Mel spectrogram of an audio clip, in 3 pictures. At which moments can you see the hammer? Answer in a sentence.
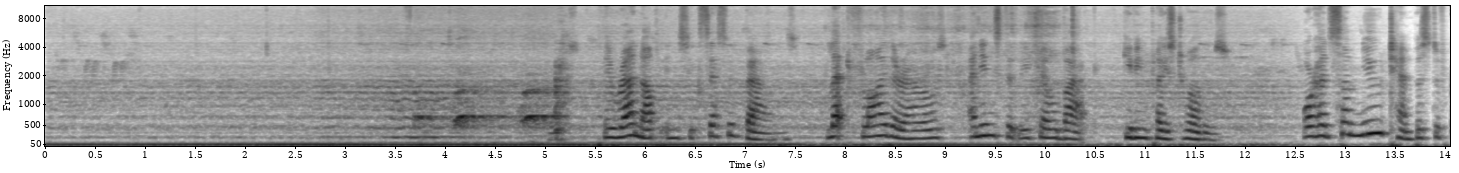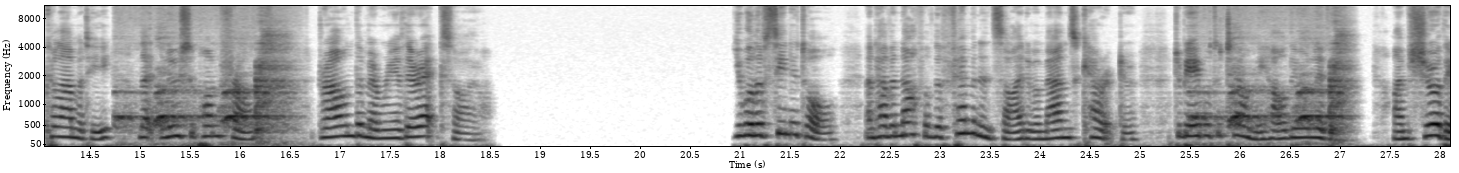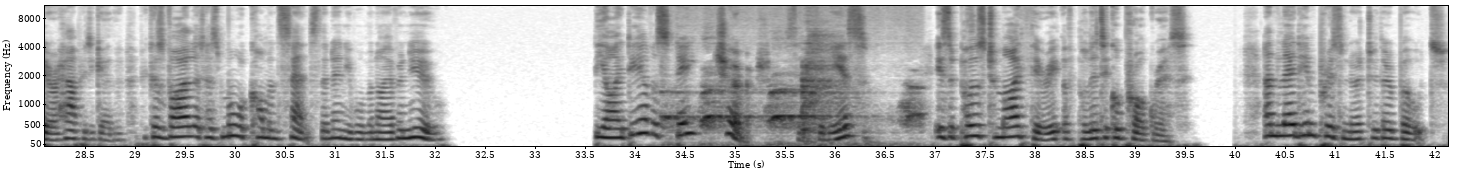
You can't hear the hammer here.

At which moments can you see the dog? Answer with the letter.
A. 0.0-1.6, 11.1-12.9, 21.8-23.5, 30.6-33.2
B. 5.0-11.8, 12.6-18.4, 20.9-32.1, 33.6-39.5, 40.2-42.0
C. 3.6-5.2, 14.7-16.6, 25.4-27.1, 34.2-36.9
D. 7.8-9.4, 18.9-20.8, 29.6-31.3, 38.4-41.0
C.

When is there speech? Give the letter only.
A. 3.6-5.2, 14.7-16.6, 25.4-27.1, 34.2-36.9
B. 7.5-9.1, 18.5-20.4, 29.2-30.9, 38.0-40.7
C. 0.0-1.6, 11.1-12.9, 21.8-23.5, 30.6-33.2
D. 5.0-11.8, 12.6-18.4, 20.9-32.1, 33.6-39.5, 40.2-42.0
D.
